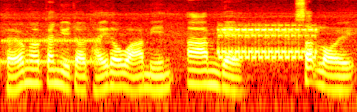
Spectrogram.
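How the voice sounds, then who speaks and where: A man with a Hong Kong Cantonese accent, working as an intercom installer, casually demonstrates and hands over a device setup, going back over his points repeatedly. He speaks at a normal pace with a medium pitch, though the recording is muffled and carries clear on-site ambient noise.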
